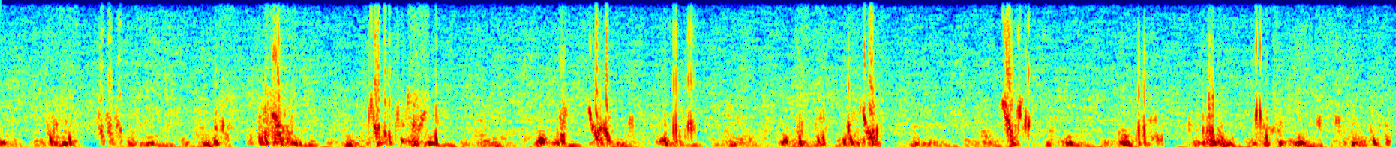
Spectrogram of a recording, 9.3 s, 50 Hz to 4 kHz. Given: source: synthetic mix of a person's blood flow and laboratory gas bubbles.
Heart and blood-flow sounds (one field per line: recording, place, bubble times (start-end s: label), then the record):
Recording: Doppler ultrasound of blood flow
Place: precordium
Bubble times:
0.29-0.52 s: bubbles
0.64-0.82 s: bubbles
1.39-1.56 s: bubbles
1.64-1.99 s: bubbles
2.43-2.96 s: bubbles
3.71-3.79 s: bubbles
3.90-4.09 s: bubbles
4.18-4.24 s: bubbles
4.36-4.64 s: bubbles
5.29-5.38 s: bubbles
5.42-5.54 s: bubbles
5.58-5.88 s: bubbles
6.66-6.89 s: bubbles
7.56-7.76 s: bubbles
7.88-8.26 s: bubbles
8.34-8.51 s: bubbles
8.77-8.82 s: bubbles
8.88-8.95 s: bubbles
9.12-9.28 s: bubbles
From the record:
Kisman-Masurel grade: 242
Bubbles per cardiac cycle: several, 3 to 8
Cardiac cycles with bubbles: 100%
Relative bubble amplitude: moderate (0.250 to 0.450)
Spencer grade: 3 (all of the cardiac periods contain showers or single bubble signals, but not dominating or overriding the cardiac motion signals)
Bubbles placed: only in the low amplitude regions of the cardiac cycle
